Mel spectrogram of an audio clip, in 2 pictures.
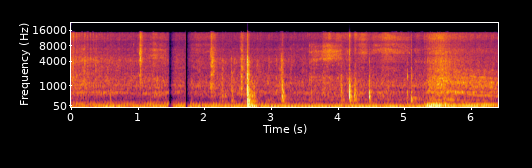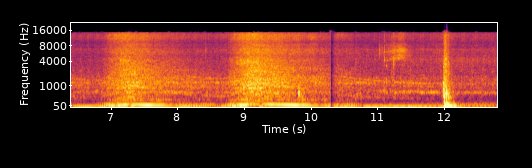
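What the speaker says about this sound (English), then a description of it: "Let's give it a few revs." A Fiat 500 engine revved in a series of swelling blips, rising and falling several times, with a few sharp clicks and knocks from the car around them and no talk.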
